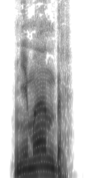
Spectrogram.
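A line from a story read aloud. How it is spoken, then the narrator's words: Flat hollow voice. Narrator (Russian): пустым голосом сказал Клещик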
